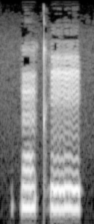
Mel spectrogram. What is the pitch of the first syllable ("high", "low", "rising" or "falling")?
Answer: high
